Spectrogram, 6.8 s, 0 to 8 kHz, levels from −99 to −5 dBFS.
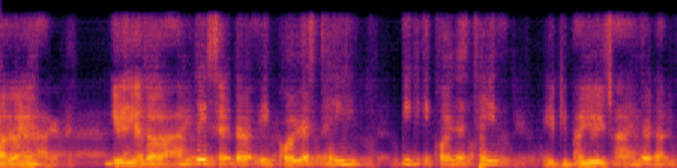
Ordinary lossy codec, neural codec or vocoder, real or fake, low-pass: none; codec, 16 kHz, 0.5 kbps, FreqCodec, smaller model; fake; 7.2 kHz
